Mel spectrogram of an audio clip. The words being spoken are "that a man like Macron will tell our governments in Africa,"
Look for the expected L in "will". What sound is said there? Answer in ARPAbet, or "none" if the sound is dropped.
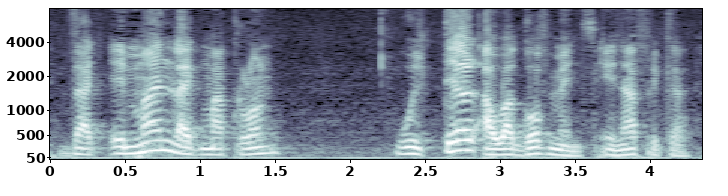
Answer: L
